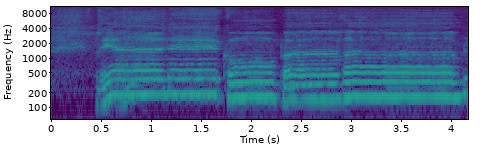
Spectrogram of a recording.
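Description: Slow, unaccompanied singing of a hymn: long held notes with short breaks between them, beginning after a brief pause.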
